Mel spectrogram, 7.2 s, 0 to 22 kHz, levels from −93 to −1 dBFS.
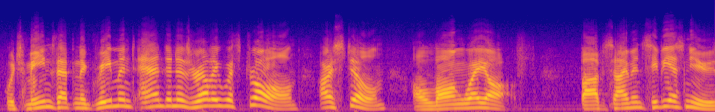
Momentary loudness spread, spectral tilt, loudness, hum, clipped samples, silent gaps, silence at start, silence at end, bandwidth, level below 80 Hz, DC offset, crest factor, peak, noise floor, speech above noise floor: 6 LU; -6.5 dB/octave; -16 LUFS; 60 Hz at -50 dBFS; under 0.1%; none; 0.05 s; 0 s; 8.8 kHz; -56 dBFS; under 0.1%; 14 dB; -2 dBFS; -48 dBFS; 33 dB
